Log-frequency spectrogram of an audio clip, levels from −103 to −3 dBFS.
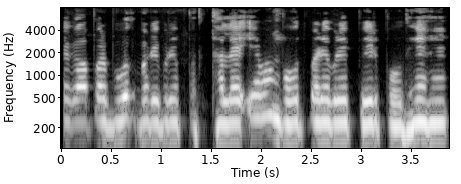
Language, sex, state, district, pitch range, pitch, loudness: Hindi, female, Bihar, Saran, 225-235 Hz, 230 Hz, -17 LUFS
